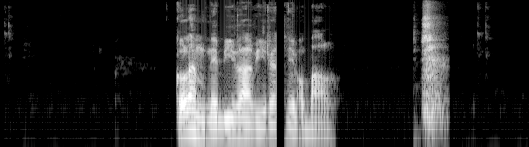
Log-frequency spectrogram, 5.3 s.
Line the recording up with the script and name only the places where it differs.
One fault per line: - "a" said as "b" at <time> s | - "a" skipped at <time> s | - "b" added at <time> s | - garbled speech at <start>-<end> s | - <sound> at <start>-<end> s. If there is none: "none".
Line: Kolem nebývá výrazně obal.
- dropout at 2.8-2.8 s
- sneeze at 4.1-4.5 s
